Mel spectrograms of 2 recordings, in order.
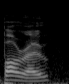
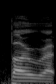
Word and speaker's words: burrow: The first one is to burrow, not borrow, burrow. You've got to get an sound.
